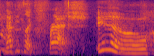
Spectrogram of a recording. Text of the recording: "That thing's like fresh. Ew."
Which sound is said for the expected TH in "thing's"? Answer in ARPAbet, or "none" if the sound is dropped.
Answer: F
